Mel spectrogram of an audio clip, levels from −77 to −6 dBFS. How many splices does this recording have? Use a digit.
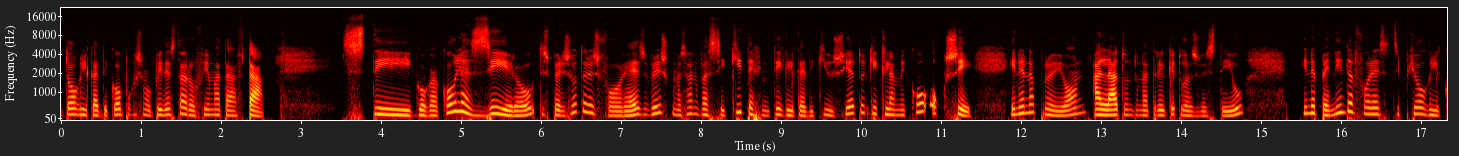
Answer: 1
